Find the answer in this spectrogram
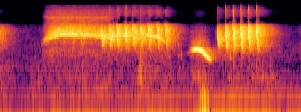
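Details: Bar-winged prinia, a tame pet bird, singing ngebren: a drawn-out arched whistle merging into buzzy trill, a short break, a clear falling whistled slur, then another burst of fast trilling.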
